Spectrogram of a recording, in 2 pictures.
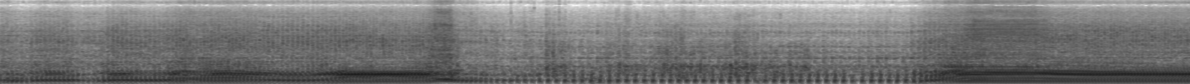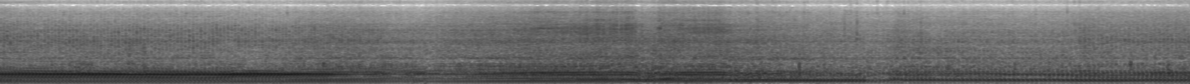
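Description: A motorcycle engine labours on a steep climb toward the Serrasanta hermitage, revving up and easing off in long surges, with a loud sustained pull midway and clattering rough-track noise throughout, no voices.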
